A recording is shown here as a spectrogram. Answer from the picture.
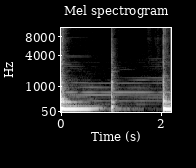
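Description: Tabla bass drum (bayan) struck with an open, ringing hand stroke: a deep boom that dies away over about a second. About a second in comes a short, dry, tight stroke, and a second open boom lands at the very end.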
